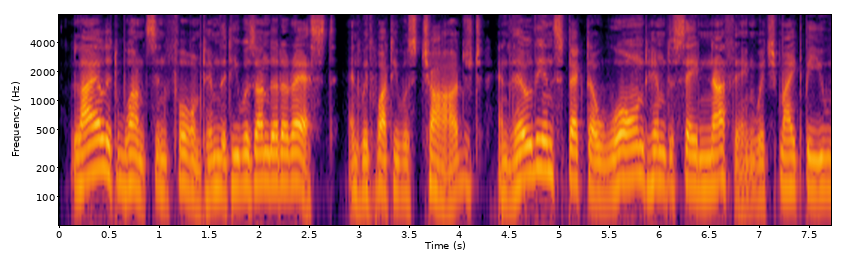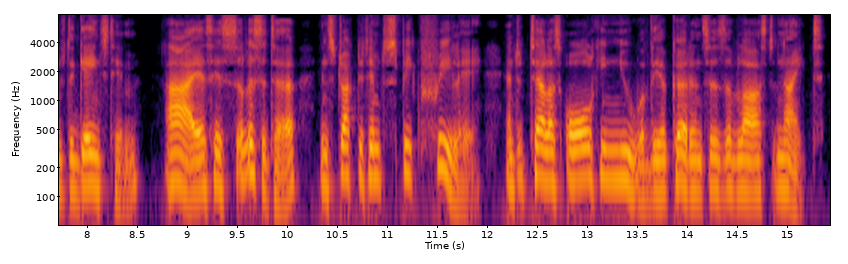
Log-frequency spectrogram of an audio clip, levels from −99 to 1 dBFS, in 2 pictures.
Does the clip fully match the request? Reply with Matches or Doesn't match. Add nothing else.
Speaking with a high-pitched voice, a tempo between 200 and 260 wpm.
Doesn't match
